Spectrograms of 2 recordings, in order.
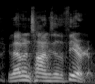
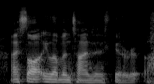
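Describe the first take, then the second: First: Louder, higher, quick astonishment; amazed repeat. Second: Said in the usual way. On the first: Real, not acted. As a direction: blurt it back with a laugh, impressed. Astonished repeat of what he just read.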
